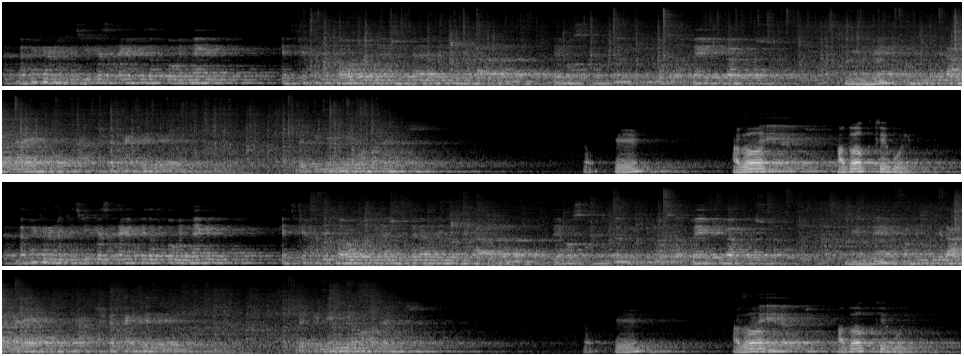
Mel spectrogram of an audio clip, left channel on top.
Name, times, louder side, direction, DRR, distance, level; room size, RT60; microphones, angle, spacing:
voice 1, 0.0-2.2 2.8-7.7 8.5-11.4 12.5-13.8 17.0-17.6, right 1 dB, 20° right, -2 dB, 1.3 m, -29 dB
sound 1, 2.8-13.6, left 1 dB, 20° left, 1.6 m, -38 dB
voice 2, 8.4-8.9 15.4-16.0 16.9-17.3 18.0-18.7, left 3 dB, 50° left, 12 dB, 0.4 m, -23 dB
10.0 x 5.9 x 8.2 m, 2.7 s
head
